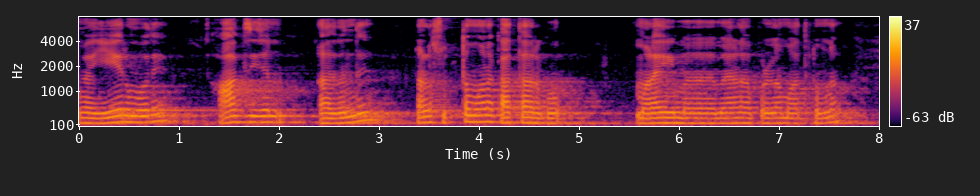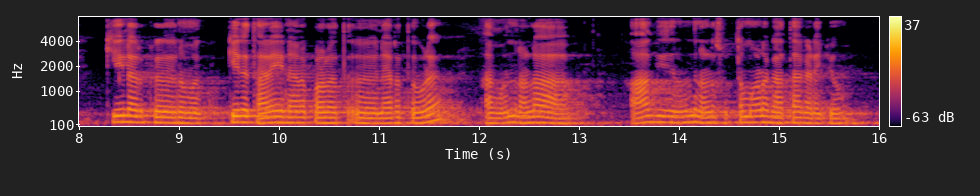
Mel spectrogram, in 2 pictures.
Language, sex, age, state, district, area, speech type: Tamil, male, 18-30, Tamil Nadu, Tiruppur, rural, spontaneous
